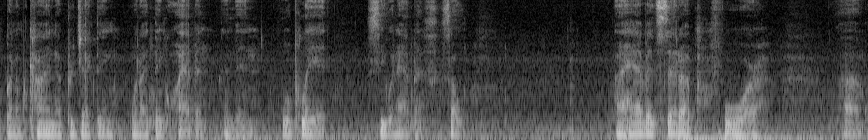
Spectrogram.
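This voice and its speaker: A man with a cold-roughened, hoarse voice explaining an options trade in a halting way, full of fillers and restarts. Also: on the low side, mellow, slight background noise. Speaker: trading tutorial presenter. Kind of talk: unscripted screen-share explanation.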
